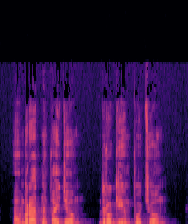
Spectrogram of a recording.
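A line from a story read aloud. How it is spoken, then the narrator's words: Calm reply. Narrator (Russian): спокойно отвечал Марк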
